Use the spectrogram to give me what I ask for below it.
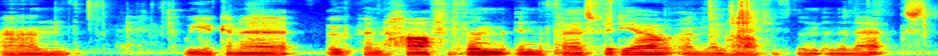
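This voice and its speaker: Soft-spoken and with an English accent, a man talks in a very deep, low pitch with fairly even intonation. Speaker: card collector. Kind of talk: relaxing card-opening commentary.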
